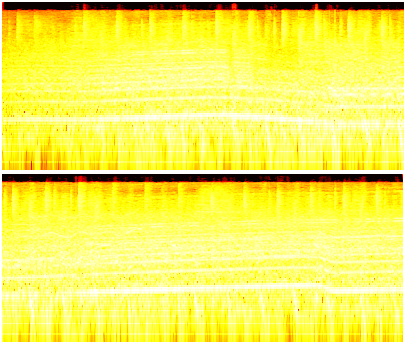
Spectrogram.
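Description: A race car in the Real Racing HD game drones continuously at high revs, its engine pitch rising and dipping with gear changes as tires squeal, loud and close with no talk.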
